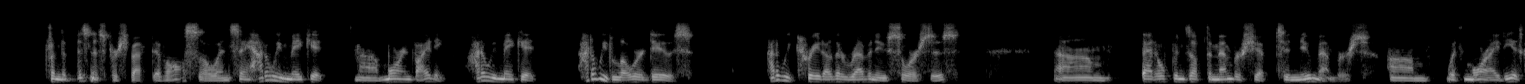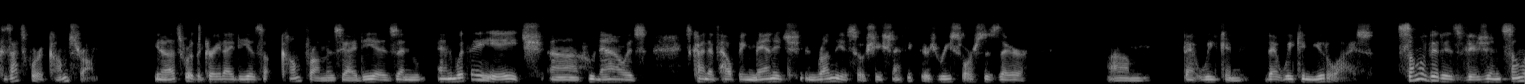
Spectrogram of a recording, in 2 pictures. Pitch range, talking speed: 100-125 Hz, 195 wpm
